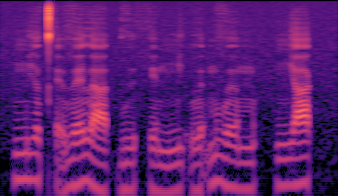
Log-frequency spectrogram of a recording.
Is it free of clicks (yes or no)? yes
